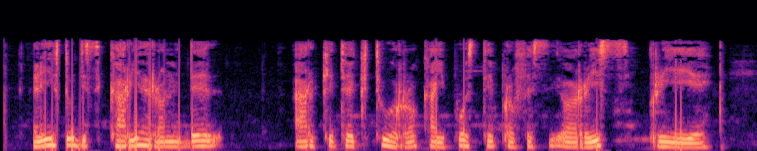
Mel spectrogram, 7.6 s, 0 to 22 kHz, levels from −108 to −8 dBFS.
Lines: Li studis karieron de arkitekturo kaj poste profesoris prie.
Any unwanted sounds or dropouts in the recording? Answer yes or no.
no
